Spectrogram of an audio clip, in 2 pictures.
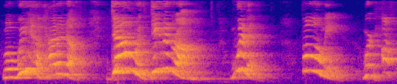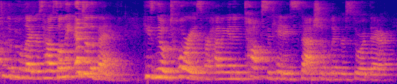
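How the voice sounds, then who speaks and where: Actress as prim, indignant temperance zealot, high voice, live stage monologue, heavy echo. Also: female voice, moderate pace, darkish tone, lightly acted. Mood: rousing, militant. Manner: preachy, indignant, declamatory. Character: prim, fiery temperance crusader woman, village ghost. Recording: very echoey, distant live performance recording.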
